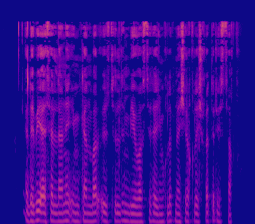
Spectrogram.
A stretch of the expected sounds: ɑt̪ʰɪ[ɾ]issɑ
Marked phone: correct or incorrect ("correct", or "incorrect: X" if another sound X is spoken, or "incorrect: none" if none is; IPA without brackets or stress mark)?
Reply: correct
